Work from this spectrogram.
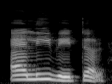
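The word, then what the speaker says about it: elevator: एलली वे और टर टी ओ आर टर एलिवेटर एलिवेटर का मतलब होता है लिफ्ट क्या है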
